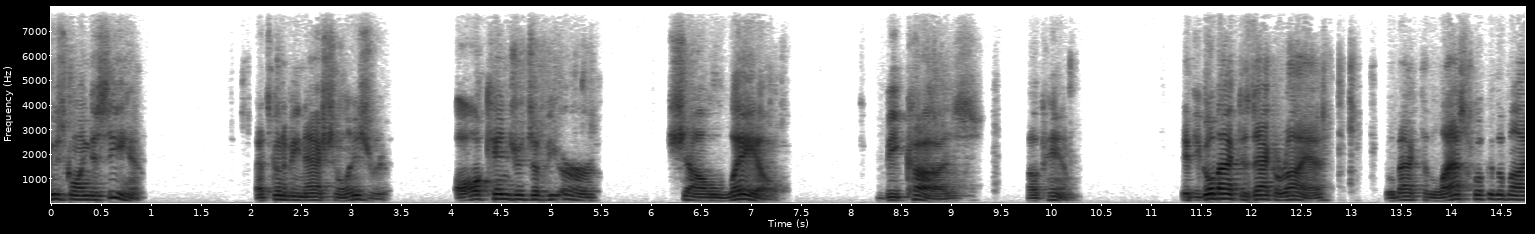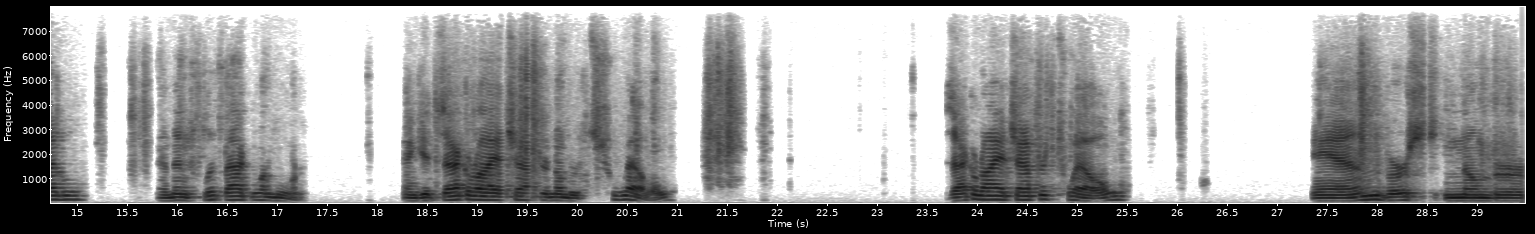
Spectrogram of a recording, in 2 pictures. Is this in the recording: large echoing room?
yes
